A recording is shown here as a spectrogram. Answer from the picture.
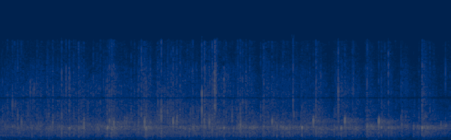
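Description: A crowd applauds steadily, many hands clapping in a dense, continuous wash of sound that holds at an even level throughout, with no talking over it.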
